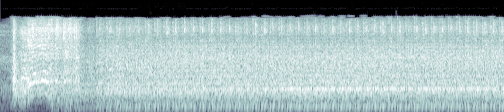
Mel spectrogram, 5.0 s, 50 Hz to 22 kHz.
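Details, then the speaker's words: 25 hp Kawasaki engine on a Gravely 260Z commercial mower, started right after an oil and filter change to cycle oil through. Quick crank, catches at once, settles into an even, healthy idle; oil light goes off normally. "So what I'll do is just crank it up, let the oil cycle through it for a minute or so, then check it again, make sure my level is good, check for leaks, make sure there's nothing leaking."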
